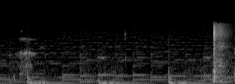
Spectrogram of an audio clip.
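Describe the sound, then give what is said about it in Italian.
A single sharp slap of a hand swatting a mosquito, loud and abrupt near the end, over a low steady hum and faint croaking background. “Puttana, l'ho preso. Zanzara. Questa è una zanzara, ecco.”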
